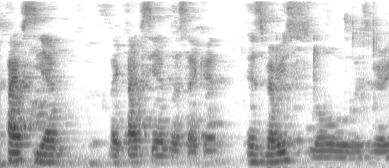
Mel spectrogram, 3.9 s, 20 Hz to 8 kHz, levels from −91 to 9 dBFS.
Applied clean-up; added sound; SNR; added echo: classical method WPE with log-MMSE.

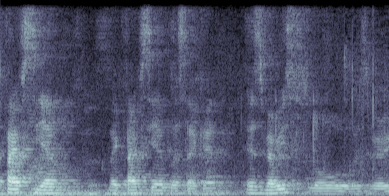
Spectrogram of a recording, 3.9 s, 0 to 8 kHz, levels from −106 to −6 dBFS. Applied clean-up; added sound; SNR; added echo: none; Rain; 11 dB; reverberation time 0.8 s.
